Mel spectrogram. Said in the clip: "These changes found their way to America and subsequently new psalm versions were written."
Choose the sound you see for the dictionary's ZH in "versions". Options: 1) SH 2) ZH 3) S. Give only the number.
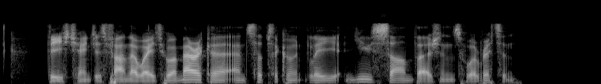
1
